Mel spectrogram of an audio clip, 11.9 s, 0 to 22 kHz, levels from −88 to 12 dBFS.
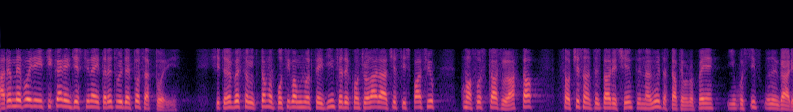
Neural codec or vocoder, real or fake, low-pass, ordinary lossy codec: codec, 16 kHz, 0.5 kbps, FunCodec, trained on Chinese and English, 25 frames a second; fake; 3.6 kHz; none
